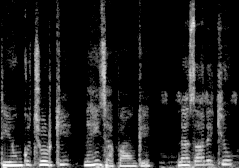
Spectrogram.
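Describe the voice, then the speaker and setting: A frightened young wife in a fan-fiction audio drama, voiced by a woman, alternating between defiant and tearful. The voice is very high and girlish. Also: brisk, warm tone. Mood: soothing. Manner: tearful and defiant, later sweet and yielding. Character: frightened young wife fleeing her husband.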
